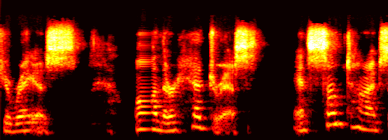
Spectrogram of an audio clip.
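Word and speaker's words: uraeus: had a cobra symbol i think it's pronounced urease on their headdress and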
